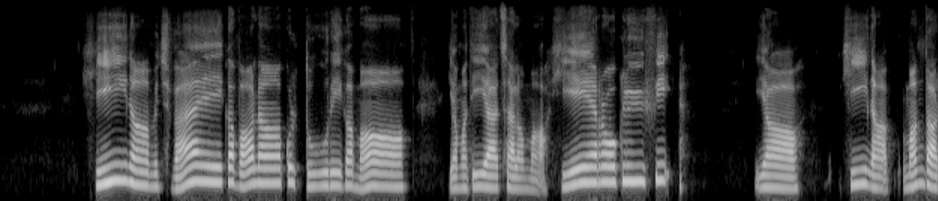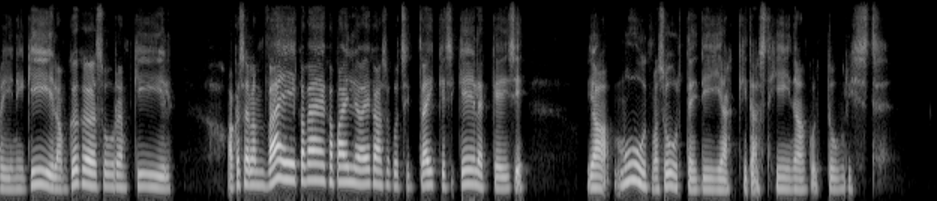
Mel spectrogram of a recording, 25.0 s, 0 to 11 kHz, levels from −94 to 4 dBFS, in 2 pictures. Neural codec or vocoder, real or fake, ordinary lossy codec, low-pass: none; real; Opus, 24 kbps; 9.9 kHz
